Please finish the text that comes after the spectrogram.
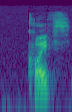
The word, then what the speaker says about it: coif: It's Coif. coif. I think it's Coif. Coif. A Coif is like how you pronounce the head thing, quaff is how you pronounce the hair thing.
